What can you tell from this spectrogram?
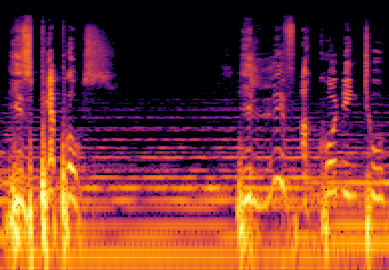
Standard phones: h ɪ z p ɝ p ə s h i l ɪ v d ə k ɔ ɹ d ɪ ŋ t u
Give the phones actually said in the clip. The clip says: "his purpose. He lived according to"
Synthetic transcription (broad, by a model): h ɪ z p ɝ p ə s h i l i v ə k ɔ d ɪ ŋ t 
